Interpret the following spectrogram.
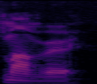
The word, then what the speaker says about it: Montverde: It's Montverde.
